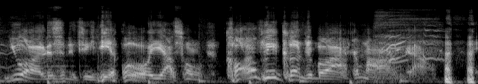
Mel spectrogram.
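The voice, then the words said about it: Alter ego character voice. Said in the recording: “can you do the alter ego voice of De Conte? ... say it in that voice”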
